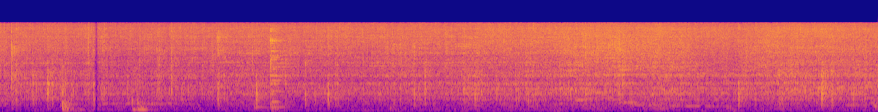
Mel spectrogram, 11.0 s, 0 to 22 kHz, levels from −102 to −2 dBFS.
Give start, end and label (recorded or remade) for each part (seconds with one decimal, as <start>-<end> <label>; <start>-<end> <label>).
0.0-1.4 recorded; 1.4-5.6 remade; 5.6-6.9 recorded; 6.9-11.0 remade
